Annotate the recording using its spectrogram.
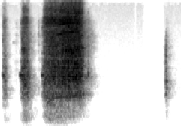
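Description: Cordless drill driving a socket extension on a stator nut of a GM SI-series alternator: two light clicks as it is set on, then one short run of the drill lasting under a second. The nut does not come off.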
